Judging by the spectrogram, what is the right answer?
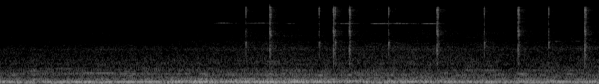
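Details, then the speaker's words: Microwave-board relay coil energised on the bench: crisp, sharp clicks over a low steady hum, about nine in four seconds, as the relay pulls in cleanly; the clicking shows the relay is good. "Então, quando faz esse barulhinho, é porque o relé está bom."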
